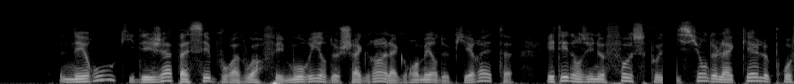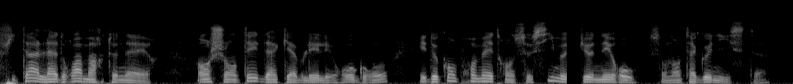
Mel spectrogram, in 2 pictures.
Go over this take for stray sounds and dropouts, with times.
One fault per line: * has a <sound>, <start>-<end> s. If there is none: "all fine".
* has a dropout, 6.6-6.8 s
* has a dropout, 13.6-13.8 s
